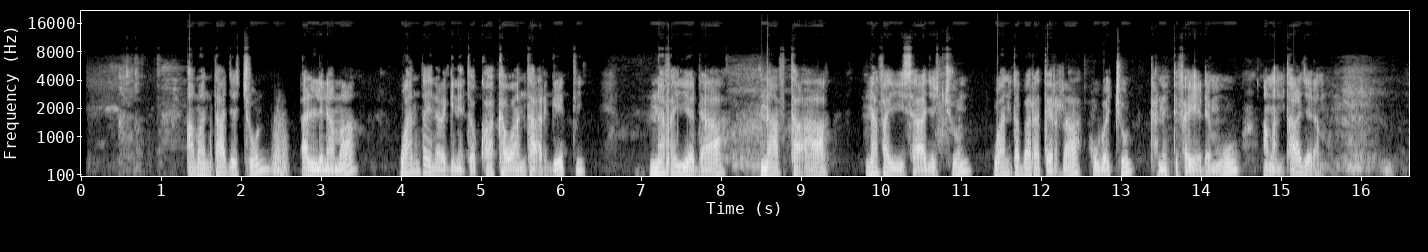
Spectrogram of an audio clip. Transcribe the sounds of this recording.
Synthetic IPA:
ʔɐmɐnt̪aːd͡ʒɛt͡ʃːuːnᶑɐlːɪnɐmaː | waːnt̪ɐɪnɐɾɡɪnɛt̪ɔkːɔɐkːɐwaːnt̪ɐ̰ːɐ̰ɾɡeːt̪ːɪ | nɐfɐjːɐd̪aːnaːft̪ɐ̰ʔaː | nɐfɐjɪsaːd͡ʒɛt͡ʃːuːn | waːnt̪ɐbɐɾʔɐt̪ɛrːaːhʊbɐt͡ʃːuːŋ | kʰɐnɪt̪ːɪfɐjːɐd̪ɐmuːɐmɐnt̪ʰaːd͡ʒɛᶑɐ̰mɐ̥

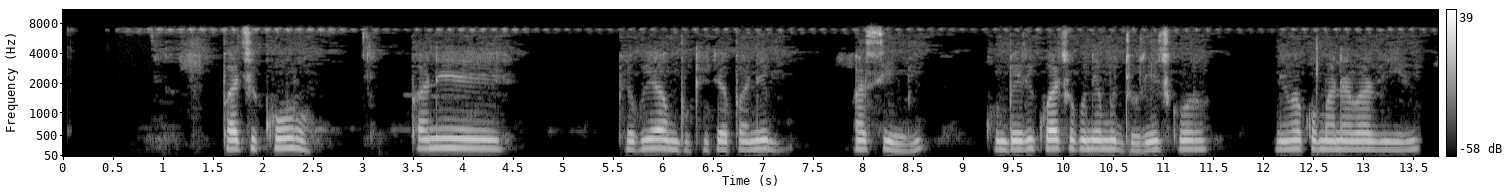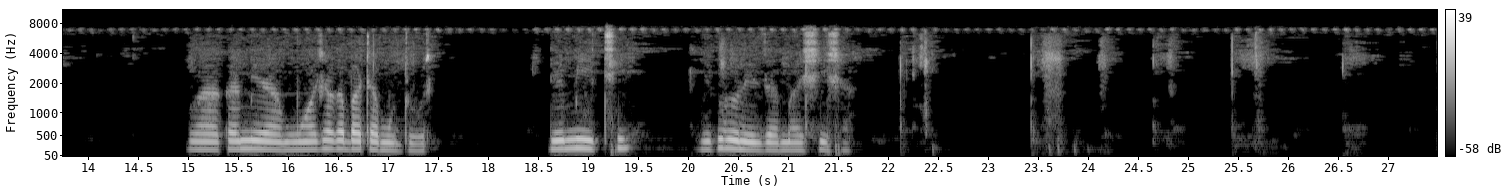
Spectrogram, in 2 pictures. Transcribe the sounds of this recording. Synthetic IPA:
pat͡ʃikʰo̞ro̞ | pʰane̞ | pʰe̞kujambukikapane̞ | masimbi | kʰumbe̞rikwat͡ʃo̞kune̞mudʱurije̞t͡ʃi̥ko̞ro̞ | ne̞ʋako̞manaʋaʋiri | ʋakamiramat͡ʃakaɓatamudʱuri | ne̞mitʰi | jekuɗo̞ne̞d͡zamaʃiːʃa

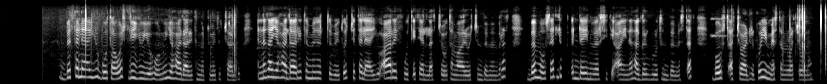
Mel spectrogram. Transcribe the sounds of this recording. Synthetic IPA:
bət̪ʰələjajːubo̞t̪ʰawot͡ʃːlɨjːujɛho̞nujɛɦad̪aɾit̪ʰɨmhɨɾt̪be̞t̪ʰo̞t͡ʃːalːuʔɨnːəzːajɛɦad̪aɾit̪ʰɨmɨhɨɾt̪ɨβe̞t̪ʰo̞t͡ʃːjɛt̪ʰələjajːuʔaɾifwʊt̪ʼːe̞t̪jalːat͡ʃːɛwt̪ʰəmaɾiwo̞t͡ʃːɪnbəməmɾət̪bəməwsəd̪lɨkʼːɨnd̪əjunivəɾsit̪ʰiʔajnət̪aɡəlɡɨlo̞t̪ʰɨnbəməst̪ʼət̪bəwʊst̪ʼat͡ʃːɛwad̪ɾɡəwjɛmːijast̪ʰəmːɨɾwat͡ʃːɛwnəw

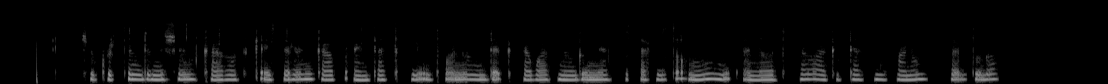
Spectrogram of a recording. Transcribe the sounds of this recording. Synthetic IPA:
t͡ʃʼɨɡuɾt̪ʰɨnd̪ɨnɨʃɨnkʰaɾo̞t̪kʼːɐ̰jsɨɾɨnkʰaβʔajnɐt̪ʰat̪ʰːɨ̥xliɨ̰nt̪ʰɨ̥xo̞̰nund̪ɐkʼːɨ̥sɐβat̪nɨmɨɡɨβnːat̪fɨsʼaħzɨt̪ʼɐχʼmumɨt͡sʼʕnːawɔd̪i̥sɐβaɡɐd̪ːasmɨxʷano̞mt̪ʰɨfɐlt̪ʼulom

